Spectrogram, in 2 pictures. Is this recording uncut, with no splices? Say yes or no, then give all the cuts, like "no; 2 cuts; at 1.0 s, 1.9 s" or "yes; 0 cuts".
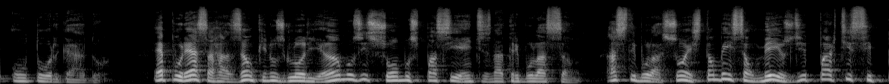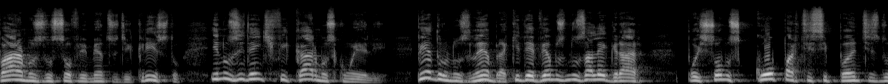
yes; 0 cuts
